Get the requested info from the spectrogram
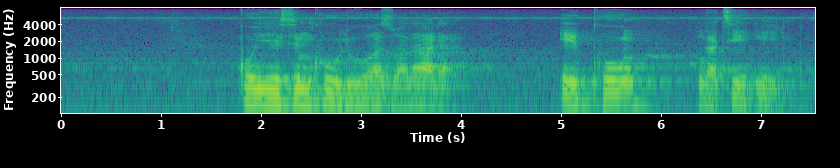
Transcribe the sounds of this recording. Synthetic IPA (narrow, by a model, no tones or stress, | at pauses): k̬ujesim̩kʰuluwazwak̬ala | ɛǃʰu | ŋatʰiɛk̬ɛːlɔ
